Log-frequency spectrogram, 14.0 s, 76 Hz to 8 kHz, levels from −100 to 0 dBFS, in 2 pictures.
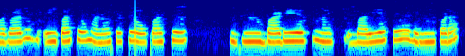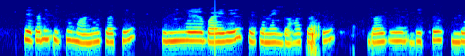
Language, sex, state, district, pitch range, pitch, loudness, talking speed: Bengali, female, West Bengal, Malda, 250-280 Hz, 260 Hz, -27 LUFS, 105 wpm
